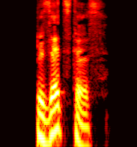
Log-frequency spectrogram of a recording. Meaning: strong/mixed nominative/accusative neuter singular of besetzt
- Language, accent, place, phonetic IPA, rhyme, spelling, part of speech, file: German, Germany, Berlin, [bəˈzɛt͡stəs], -ɛt͡stəs, besetztes, adjective, De-besetztes.ogg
